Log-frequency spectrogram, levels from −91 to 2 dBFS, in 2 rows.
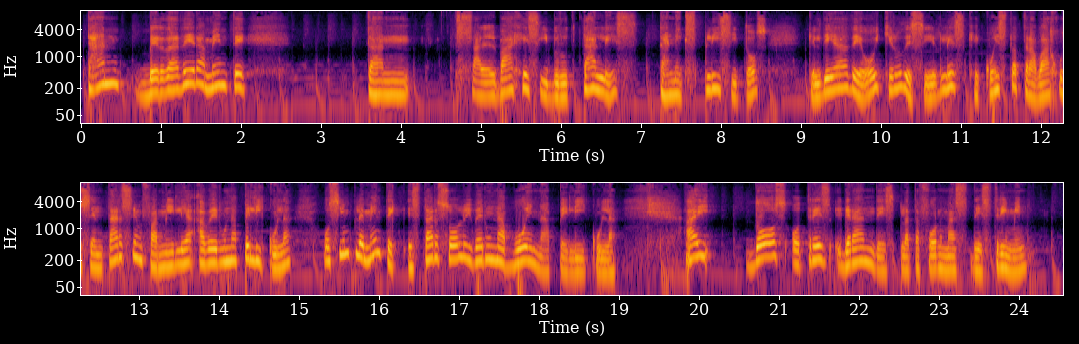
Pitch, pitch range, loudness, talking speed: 155 Hz, 120-195 Hz, -21 LUFS, 105 wpm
